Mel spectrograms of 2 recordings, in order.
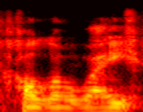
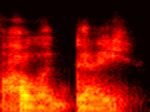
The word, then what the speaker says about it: Holloway: Hol way. It's hollow way, not holiday.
